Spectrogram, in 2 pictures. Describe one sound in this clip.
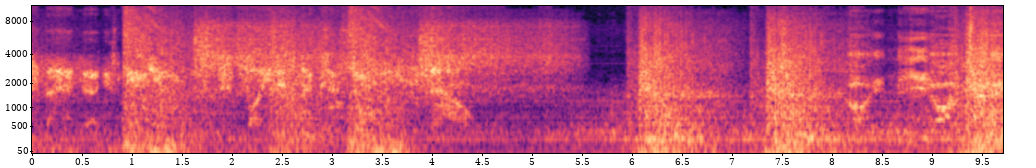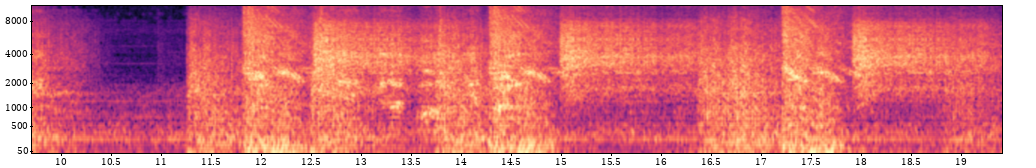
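An energy gun fires in sharp, crackling bursts.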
